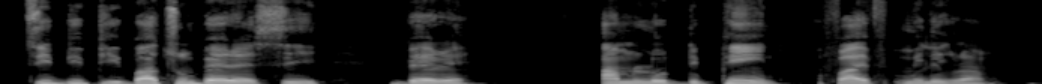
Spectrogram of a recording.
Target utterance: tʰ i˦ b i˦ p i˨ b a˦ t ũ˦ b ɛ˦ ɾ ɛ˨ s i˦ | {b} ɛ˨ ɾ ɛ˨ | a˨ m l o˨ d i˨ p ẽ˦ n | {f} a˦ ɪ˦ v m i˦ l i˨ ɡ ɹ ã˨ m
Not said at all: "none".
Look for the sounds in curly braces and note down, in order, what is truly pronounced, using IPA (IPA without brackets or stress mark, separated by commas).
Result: b, f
